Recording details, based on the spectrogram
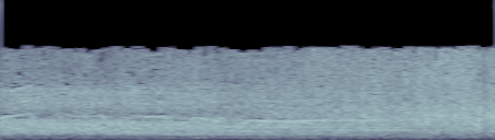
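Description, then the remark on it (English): A steady, dense wash of applause from an audience, many hands clapping together at an even loudness for the whole stretch, with no voices standing out. “The audience round of applause showed how much they appreciated it.”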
